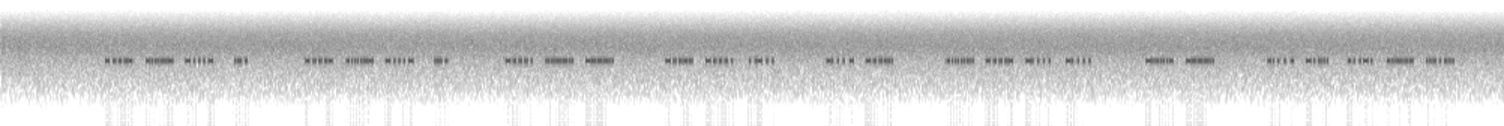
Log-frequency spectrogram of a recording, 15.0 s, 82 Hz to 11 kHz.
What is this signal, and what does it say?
Hellschreiber (Feld-Hell, 122.5 baud), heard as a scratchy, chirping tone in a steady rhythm, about 1040 Hz, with radio static. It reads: AGN? AGN? PSE RPT UR CALL DE VK4QX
